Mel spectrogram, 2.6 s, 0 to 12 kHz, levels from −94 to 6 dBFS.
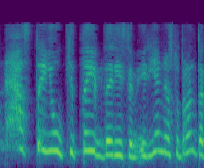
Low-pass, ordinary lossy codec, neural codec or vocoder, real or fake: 7.2 kHz; AAC, 32 kbps; codec, 16 kHz, about 1 kbps, DyCAST, with the encoder's durations; fake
